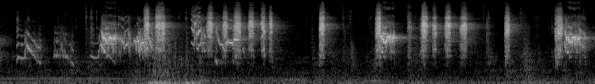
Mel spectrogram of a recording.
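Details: Budgerigar giving fast, scratchy high chirps and warbled squawks, with short rising whistles early on and clustered bursts throughout.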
